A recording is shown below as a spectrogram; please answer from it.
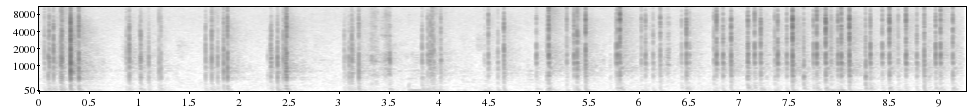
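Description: Long chrome-painted nails tap rapidly on the closed silver aluminum lid of a MacBook, producing quick, dry clicks in irregular bursts. Each tap is short and bright with almost no ring, with small pauses between clusters.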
